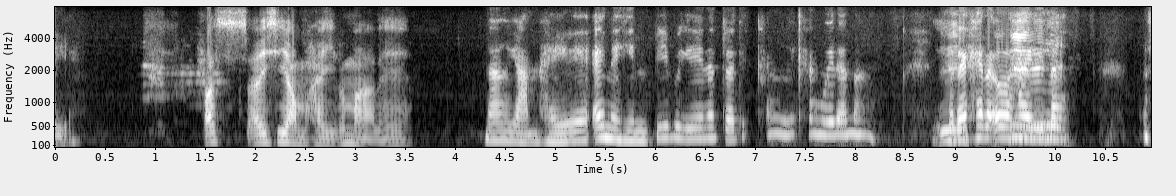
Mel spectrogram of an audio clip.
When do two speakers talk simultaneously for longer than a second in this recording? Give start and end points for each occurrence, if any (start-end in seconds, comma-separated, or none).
none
